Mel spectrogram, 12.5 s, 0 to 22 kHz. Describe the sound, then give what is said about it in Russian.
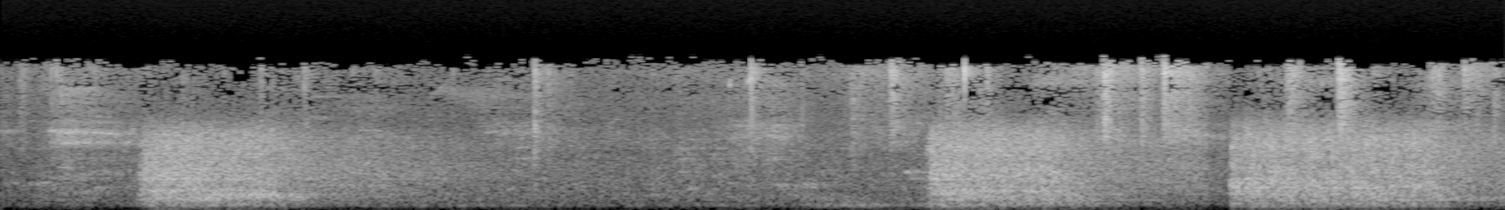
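Heavy weapons fire by the occupying forces, most likely shots at the Kreminna forest, heard by residents of Rubizhne, less than 10 km from the Kreminna section of the front. It sounds as three loud, deep rumbling bursts, each rolling on for a second or two before fading, with a low continuous rumble lingering between them. “То есть, скорее всего, именно выстрелы по Кременскому лесу слышат жители в этом видео.”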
